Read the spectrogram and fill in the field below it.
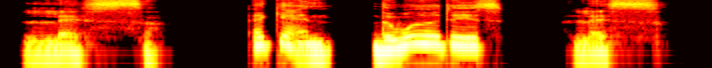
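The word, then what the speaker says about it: laisse: leave which in french is less this word pronounced more slowly sounds like less again the word is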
